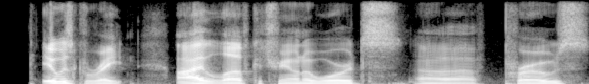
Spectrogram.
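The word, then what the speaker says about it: Catriona: Actually, so she it's pronounced Katriona in her interviews.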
